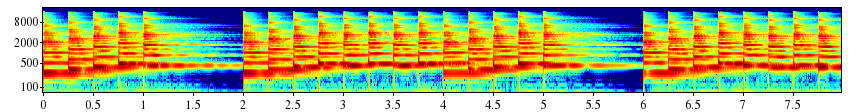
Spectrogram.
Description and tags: Tropical loop 1
Tropical style melody which can be looped.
